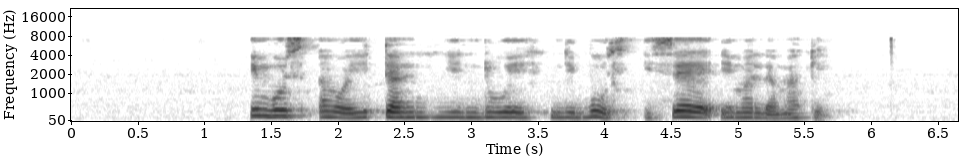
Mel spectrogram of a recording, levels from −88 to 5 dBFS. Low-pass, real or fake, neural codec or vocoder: 7.2 kHz; fake; vocoder, 22.05 kHz, 80 mel bands, HiFi-GAN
